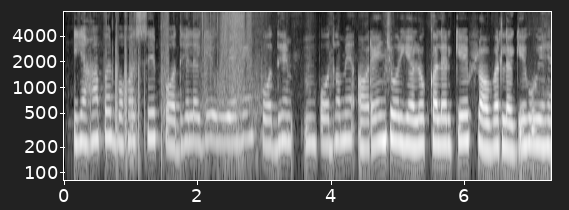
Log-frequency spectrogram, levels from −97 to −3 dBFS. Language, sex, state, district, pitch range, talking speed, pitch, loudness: Hindi, female, Chhattisgarh, Raipur, 215-235 Hz, 165 wpm, 225 Hz, -17 LUFS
